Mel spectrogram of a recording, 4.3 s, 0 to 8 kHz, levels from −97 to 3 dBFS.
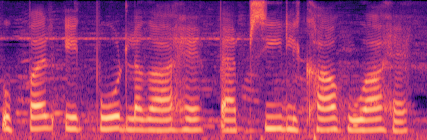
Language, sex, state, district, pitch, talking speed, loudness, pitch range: Hindi, female, Uttar Pradesh, Lucknow, 230 Hz, 125 wpm, -13 LUFS, 220-250 Hz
